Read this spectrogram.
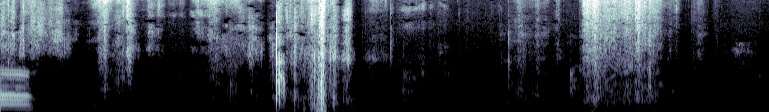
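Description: Leaves and a plastic bag rustle.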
